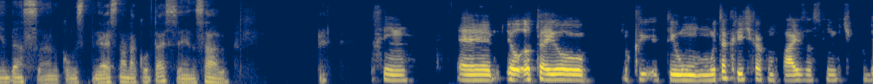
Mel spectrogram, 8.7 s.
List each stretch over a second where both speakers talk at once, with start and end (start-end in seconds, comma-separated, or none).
none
